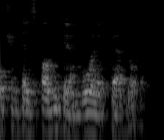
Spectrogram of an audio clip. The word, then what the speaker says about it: Феодора: Но он не отличался большими способностями и был, в общем-то, исполнителем воли Феодора. Или Феодора, как ударение ставить.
